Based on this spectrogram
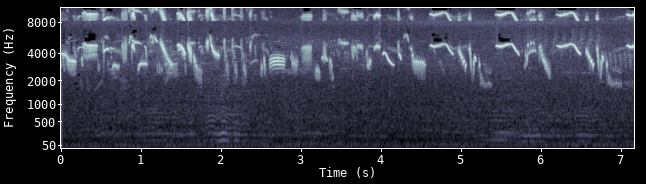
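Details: Lark singing in a meadow: a continuous, rapid stream of varied high chirps, trills and slurred whistles with almost no pauses across the whole clip.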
